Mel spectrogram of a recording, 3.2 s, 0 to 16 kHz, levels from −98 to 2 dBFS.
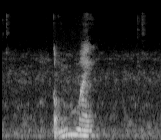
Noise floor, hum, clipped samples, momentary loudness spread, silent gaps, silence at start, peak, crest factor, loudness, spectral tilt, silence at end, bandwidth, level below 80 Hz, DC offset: -53 dBFS; none; under 0.1%; 15 LU; none; 0.8 s; -12 dBFS; 18 dB; -26 LUFS; -8.5 dB/octave; 0.2 s; 5.4 kHz; -56 dBFS; under 0.1%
